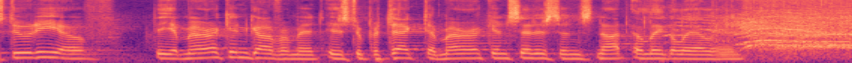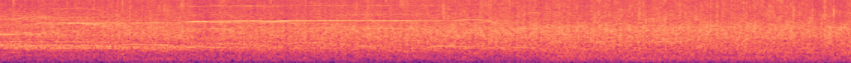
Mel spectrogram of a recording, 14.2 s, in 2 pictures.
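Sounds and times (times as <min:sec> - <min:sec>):
speech: 0:00.0 - 0:06.6
audience applause: 0:05.4 - 0:14.1
faint whistles or cheers: 0:05.8 - 0:14.1.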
